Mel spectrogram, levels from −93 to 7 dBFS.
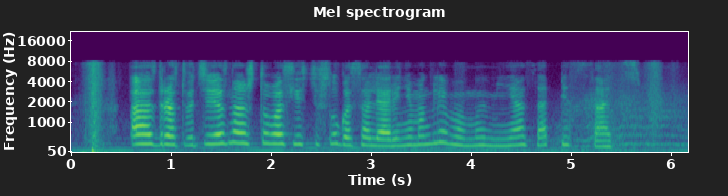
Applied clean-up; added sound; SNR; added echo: none; Motorcycle / Accelerating, revving, vroom; 20 dB; none.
